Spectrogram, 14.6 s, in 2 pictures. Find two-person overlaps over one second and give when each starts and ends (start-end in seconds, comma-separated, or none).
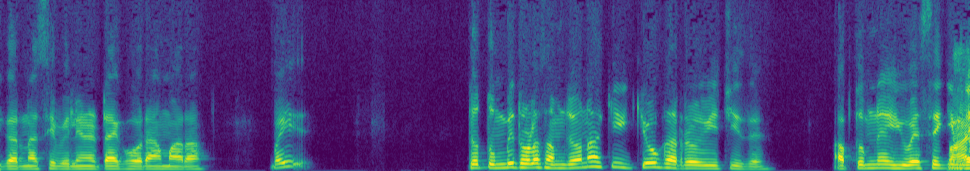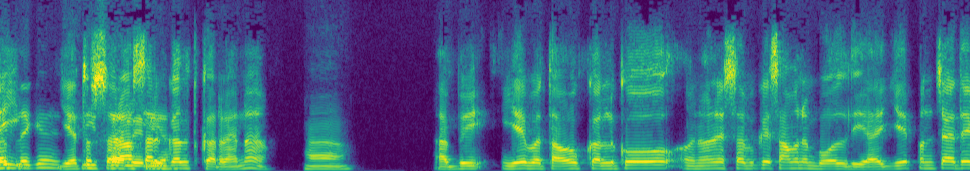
7.1-8.6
